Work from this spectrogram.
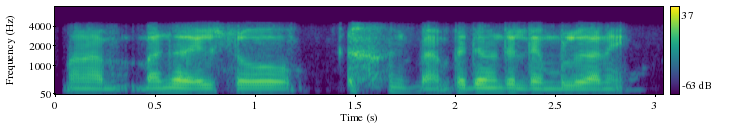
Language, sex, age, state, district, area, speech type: Telugu, male, 45-60, Telangana, Peddapalli, urban, conversation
